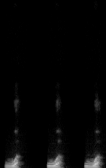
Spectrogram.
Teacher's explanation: There is contact. But with an approximant, there is no contact. W, w, w. There's still that space between the lips.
